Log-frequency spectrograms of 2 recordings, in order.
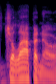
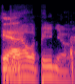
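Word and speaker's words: jalapeño: man yeah there's there's there's a few words like that where you read them I mean just watch trailer park boys and where it's galapo right galapo jalapeno jalapeno gotta love the galapo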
